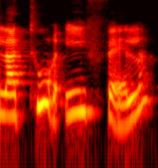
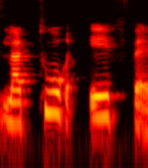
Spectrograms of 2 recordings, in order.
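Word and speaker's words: la tour Eiffel: surname okay numero de it's not quite la tour e i know that in e i in english is the sound e but it's not in french it's la tour efe la toure fell okay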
